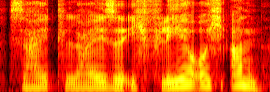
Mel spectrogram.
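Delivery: a mother's slow frightened entreaty; pleading mother. Acted. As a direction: beg them to hush, fearful. Mother begs children to hush.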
